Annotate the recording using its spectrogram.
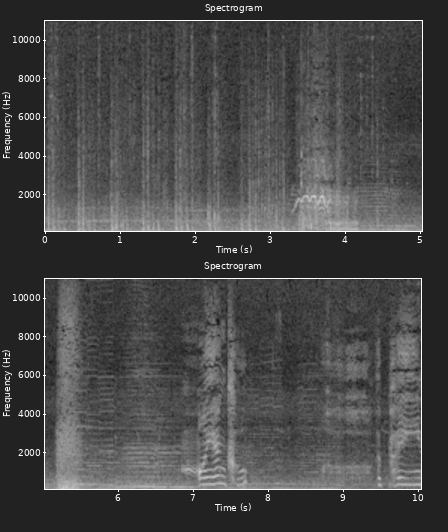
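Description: A horse's hooves thud on a dirt path.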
